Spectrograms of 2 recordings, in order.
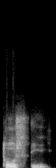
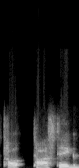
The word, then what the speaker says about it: Tostig: of Godwin's Sons named tosti you might know him as tostig but that's not how you pronounce his name is uh because Old English is funky that way um yeah and uh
